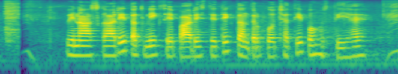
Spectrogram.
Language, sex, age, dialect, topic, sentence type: Hindi, male, 18-24, Garhwali, agriculture, statement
